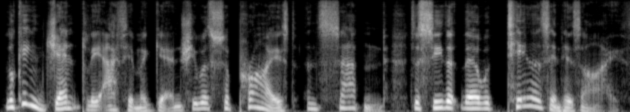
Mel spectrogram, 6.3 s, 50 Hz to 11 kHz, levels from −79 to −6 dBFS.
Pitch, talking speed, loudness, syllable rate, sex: 145 Hz, 180 wpm, -19 LUFS, 4.9 syllables/s, male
